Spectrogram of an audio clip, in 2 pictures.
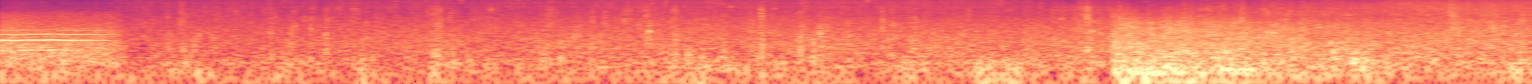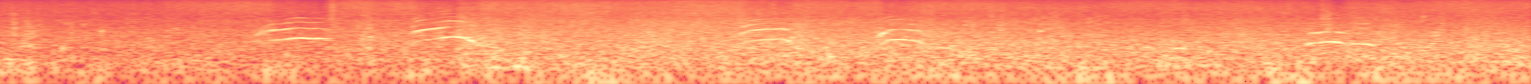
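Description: Heavy rain and rushing floodwater, a steady noise that grows louder about five and a half seconds in. From about nine seconds, several short, high voice cries ring out over the water.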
